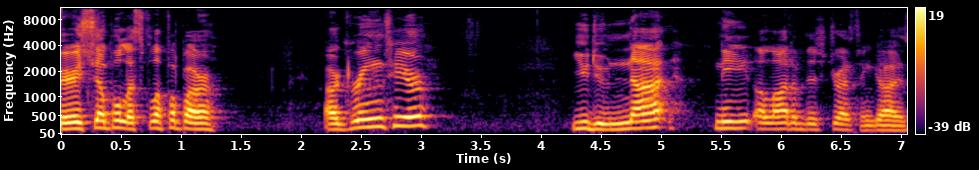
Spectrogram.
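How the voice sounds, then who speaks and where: Speaking with an American accent at a fairly slow pace, the voice leaves long, frequent pauses over a quiet background. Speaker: cooking show host. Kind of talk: cooking tutorial. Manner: loud; animated.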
